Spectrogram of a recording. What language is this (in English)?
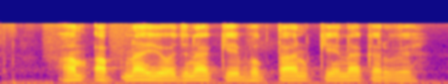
Magahi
